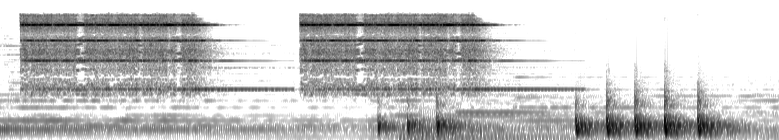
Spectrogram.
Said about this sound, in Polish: Dzieci podeszły bliżej budynku i zadzwoniły do drzwi szkoły.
